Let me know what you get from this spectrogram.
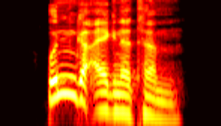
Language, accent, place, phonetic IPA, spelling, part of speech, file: German, Germany, Berlin, [ˈʊnɡəˌʔaɪ̯ɡnətəm], ungeeignetem, adjective, De-ungeeignetem.ogg
- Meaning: strong dative masculine/neuter singular of ungeeignet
